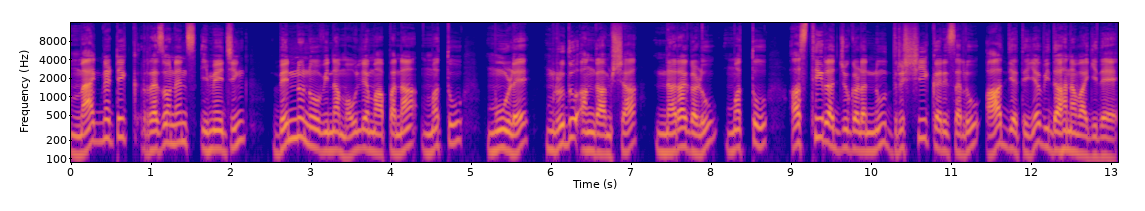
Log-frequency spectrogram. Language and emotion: Kannada, neutral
